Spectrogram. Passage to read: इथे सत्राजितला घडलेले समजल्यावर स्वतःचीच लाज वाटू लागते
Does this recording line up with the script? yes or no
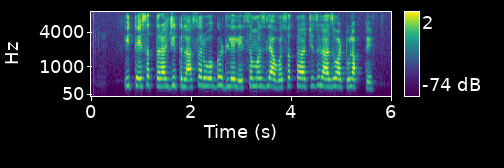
no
